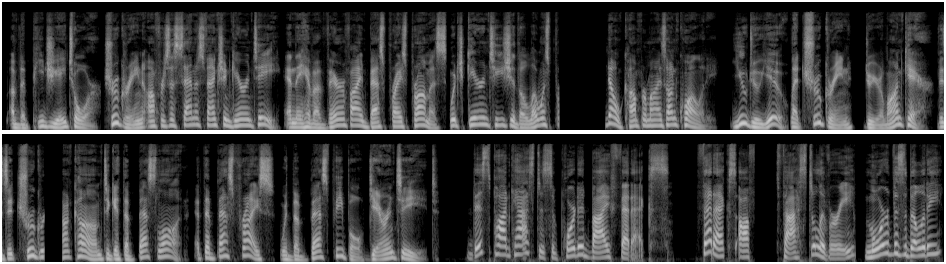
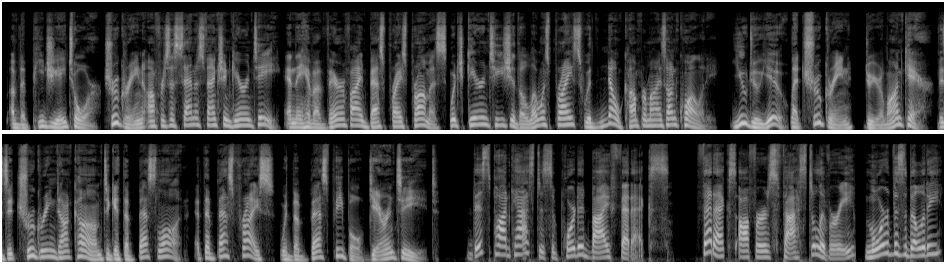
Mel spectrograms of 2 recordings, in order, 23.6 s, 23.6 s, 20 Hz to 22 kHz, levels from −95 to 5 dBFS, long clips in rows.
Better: second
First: audio cutting out; at 7 s for 0.5 s, at 12 s and at 21 s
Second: none

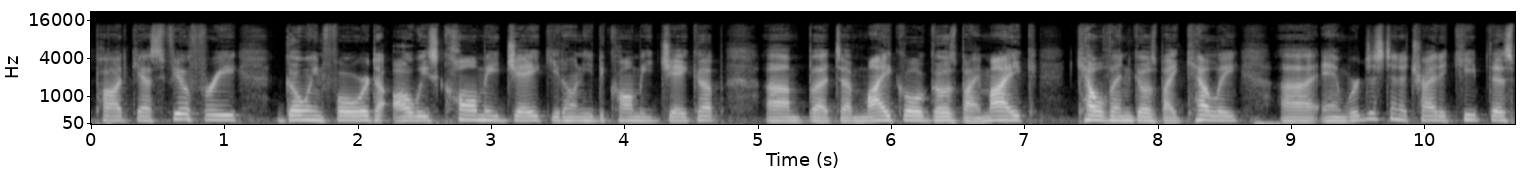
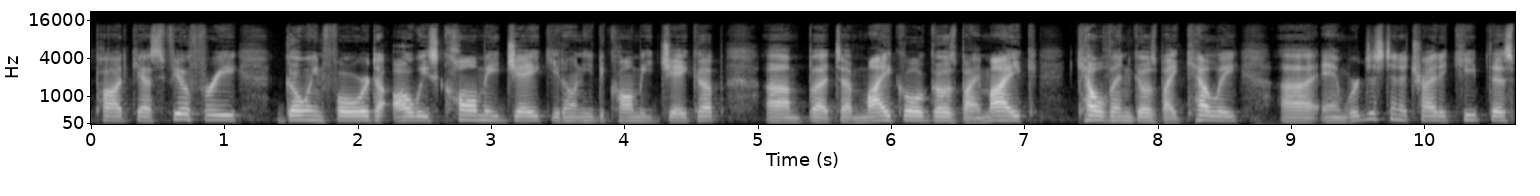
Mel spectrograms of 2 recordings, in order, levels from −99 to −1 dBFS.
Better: first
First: none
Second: thin; somewhat; fading below 400 Hz

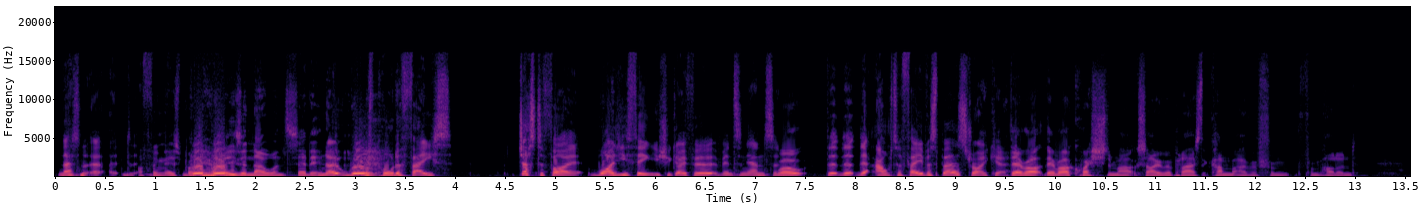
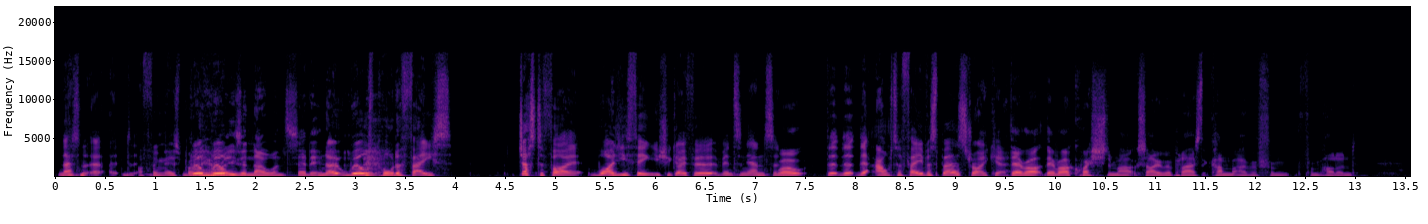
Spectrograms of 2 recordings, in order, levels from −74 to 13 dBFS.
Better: second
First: distortion; slight; 2% of the sound clipped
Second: none

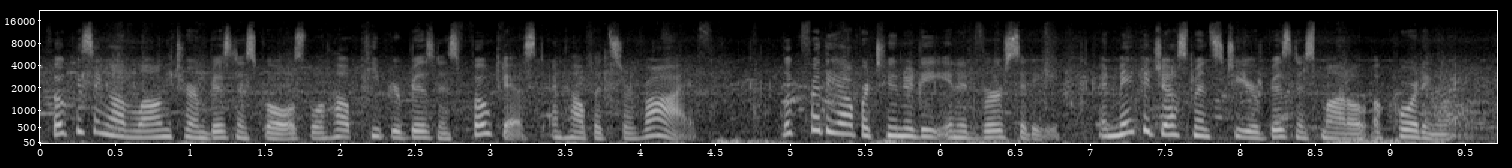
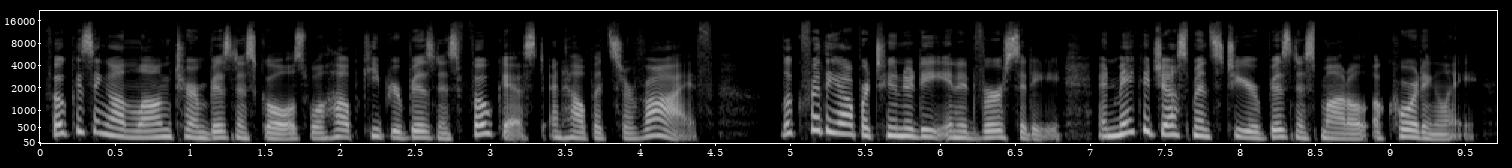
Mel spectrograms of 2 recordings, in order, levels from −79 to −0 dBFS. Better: second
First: hiss; noticeable; throughout; 10 dB below the speech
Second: none

